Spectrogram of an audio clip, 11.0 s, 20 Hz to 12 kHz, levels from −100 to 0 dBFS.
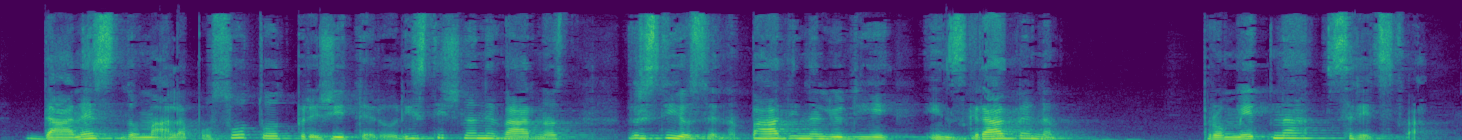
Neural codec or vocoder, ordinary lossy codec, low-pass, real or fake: none; AAC, 32 kbps; 10.8 kHz; real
